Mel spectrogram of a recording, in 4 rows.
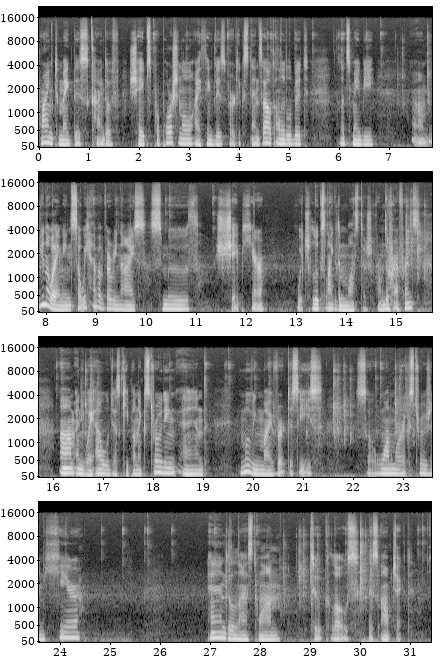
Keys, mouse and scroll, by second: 2.3 click, 4.6 click, 6.1 click, 7.3 z, 7.8 a, 8.9 click, 10.5 click, 11.5-13.7 drag, 11.6 a, 14.2 shift+click, 14.5-16.6 shift+middle drag, 15.2 e, 16.6 s, 18.3-19.5 drag, 20.1 click, 21.1-22.9 shift+middle drag, 21.4 scroll up 1, 21.6 e, 22.9 s, 24.3 click, 24.9 click, 26.2-28.0 drag, 28.2-29.8 shift+middle drag, 28.8 e, 29.8 click.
